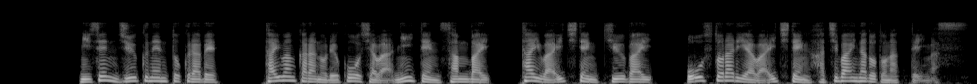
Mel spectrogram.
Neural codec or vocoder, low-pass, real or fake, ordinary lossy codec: none; 7.2 kHz; real; none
